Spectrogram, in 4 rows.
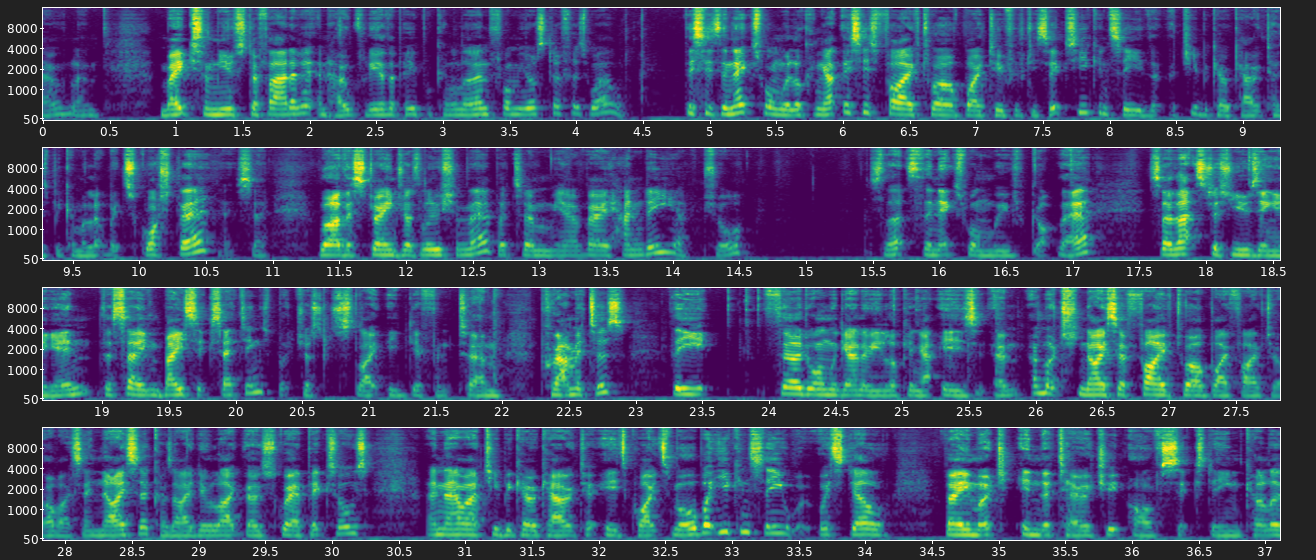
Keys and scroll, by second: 3.6 End, 4.3 End, 19.2 Down, 19.9 Home, 20.7-21.3 typing, 25.4 F6, 26.0 Return, 28.1 End, 28.8 End.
